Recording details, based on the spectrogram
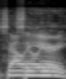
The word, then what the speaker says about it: Salieri: Salieri.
